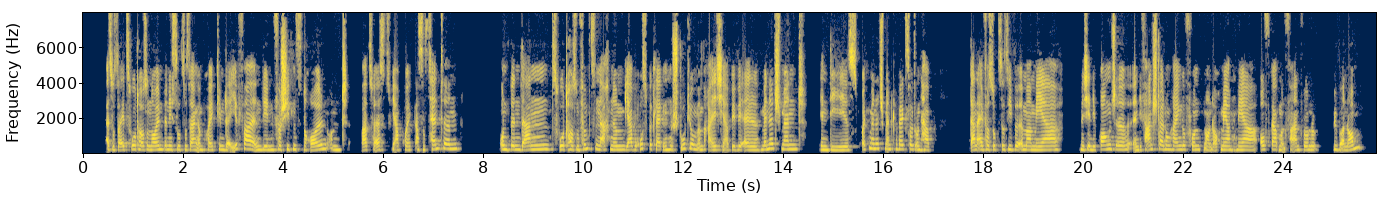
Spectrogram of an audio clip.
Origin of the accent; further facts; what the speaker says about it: Saxony, Germany; Ich bin hier im Leipziger Land aufgewachsen und zur Schule gegangen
